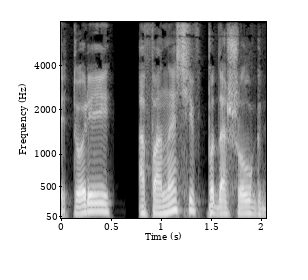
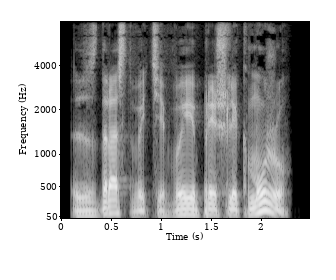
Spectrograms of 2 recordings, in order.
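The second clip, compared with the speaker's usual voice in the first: ordinary delivery, nothing marked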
